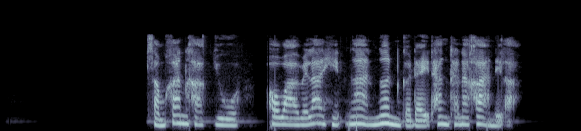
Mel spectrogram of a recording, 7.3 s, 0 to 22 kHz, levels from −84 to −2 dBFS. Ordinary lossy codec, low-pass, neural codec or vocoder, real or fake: none; 7.2 kHz; none; real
